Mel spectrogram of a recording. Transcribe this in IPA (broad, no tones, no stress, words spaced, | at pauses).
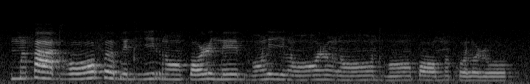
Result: mə̃faː dʱɔːfəː bedʱirɔ̃ː pɔ ɭimeːbʱɔ̃liː lɔ̃ːɭõ lɔ̃ː dʱɔ̃ːpɔː mə̃χʷəlo ɭo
